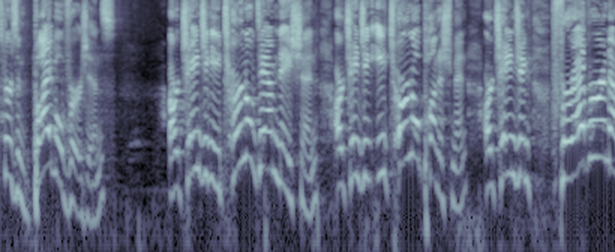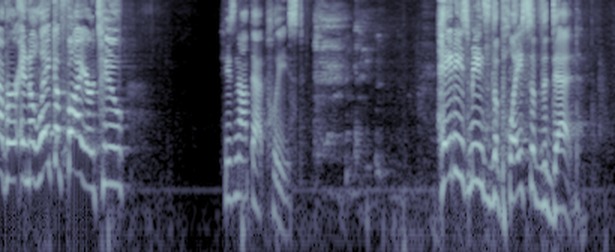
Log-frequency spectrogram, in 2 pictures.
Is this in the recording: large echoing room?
yes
